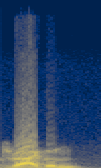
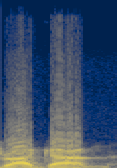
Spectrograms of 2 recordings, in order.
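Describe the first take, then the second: First: It sounds like the ordinary English word dragon. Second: It sounds different from the English word dragon. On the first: The speaker calls it wrong. "it's not dragon" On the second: The speaker calls it right. "it's a dragon"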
